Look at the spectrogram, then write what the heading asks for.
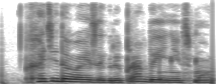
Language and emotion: Russian, neutral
